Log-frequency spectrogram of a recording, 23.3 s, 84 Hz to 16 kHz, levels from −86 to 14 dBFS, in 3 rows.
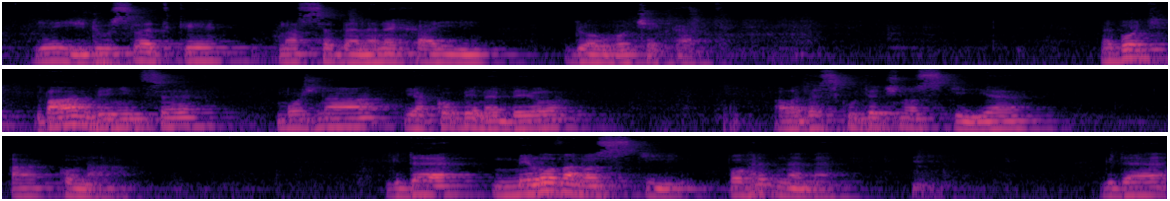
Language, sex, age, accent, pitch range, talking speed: Czech, male, 50-69, native, 105-125 Hz, 60 wpm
